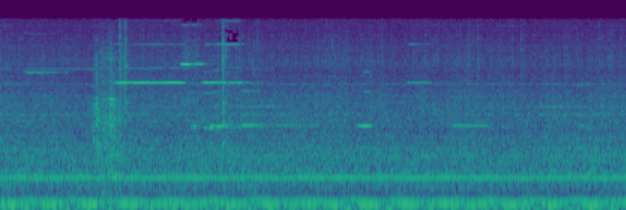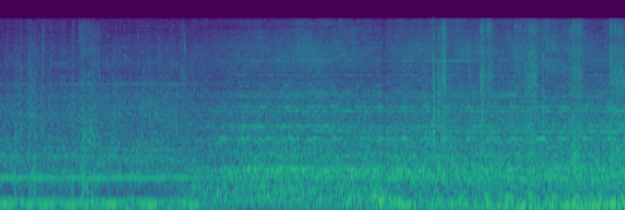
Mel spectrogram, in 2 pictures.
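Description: Slow freight train rolling past: the cars make a steady low rumble with a held squeal. About eleven seconds in the squeal stops and the sound grows fuller and louder as the diesel locomotives draw near.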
